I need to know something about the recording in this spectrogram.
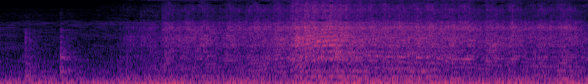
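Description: A cordless power tool whirs briefly.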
